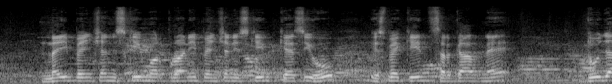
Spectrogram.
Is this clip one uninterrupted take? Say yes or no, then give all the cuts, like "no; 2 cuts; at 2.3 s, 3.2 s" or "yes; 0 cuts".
yes; 0 cuts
